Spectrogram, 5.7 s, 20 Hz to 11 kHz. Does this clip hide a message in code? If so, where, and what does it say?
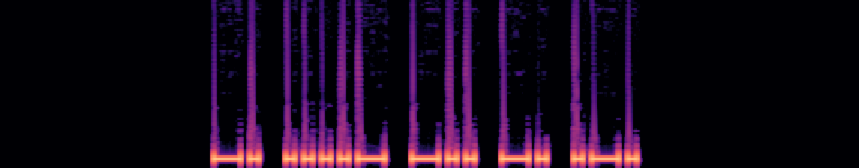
Yes: Morse code from 1.4 to 4.2 s, heard as a keyed tone, about 19 wpm, 700 Hz. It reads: N4DNR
